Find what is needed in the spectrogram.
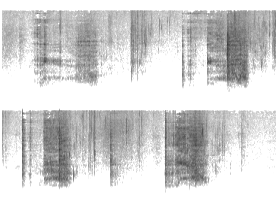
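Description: A wooden spoon stirs a wet curry in a metal kadhai, scraping against the pan in four bursts a couple of seconds apart, with a few clicks of the spoon against the rim.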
